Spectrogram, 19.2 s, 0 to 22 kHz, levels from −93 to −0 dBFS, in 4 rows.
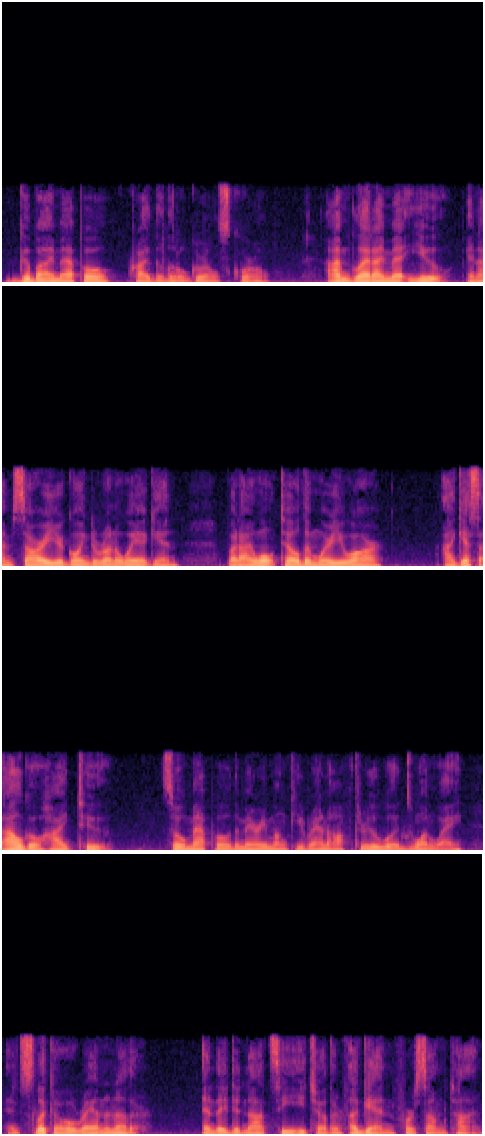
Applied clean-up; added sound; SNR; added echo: none; none; none; none.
